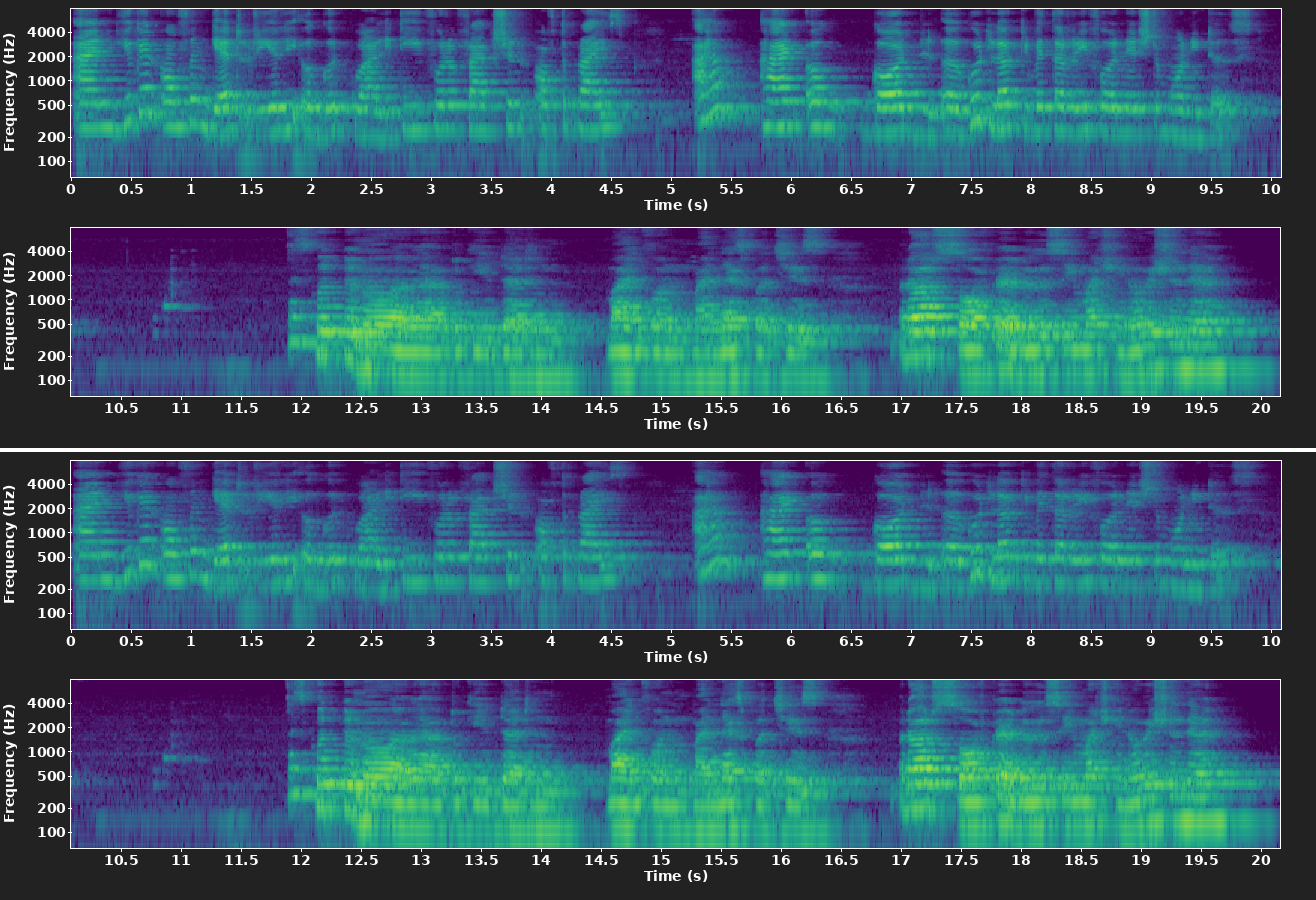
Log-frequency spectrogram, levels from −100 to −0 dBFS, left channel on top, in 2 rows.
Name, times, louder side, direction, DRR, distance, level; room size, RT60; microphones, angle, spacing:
voice 1, 0.0-4.6 5.2-9.8 10.9-11.0, left 3 dB, 45° left, 8 dB, 0.8 m, -34 dB
voice 2, 11.9-14.2 14.5-16.3 16.9-19.7, equal, 90° right, -1 dB, 2.5 m, -26 dB
12.0 x 7.7 x 3.0 m, 1.0 s
head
